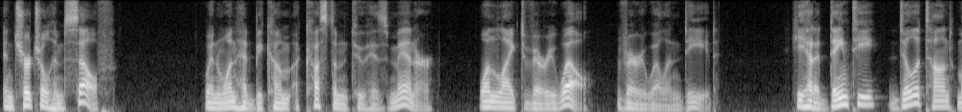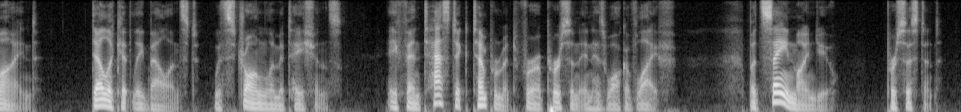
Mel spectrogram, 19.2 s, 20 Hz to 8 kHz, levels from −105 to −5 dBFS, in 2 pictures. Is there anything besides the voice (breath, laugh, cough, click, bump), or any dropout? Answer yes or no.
no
